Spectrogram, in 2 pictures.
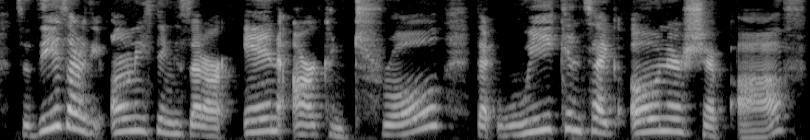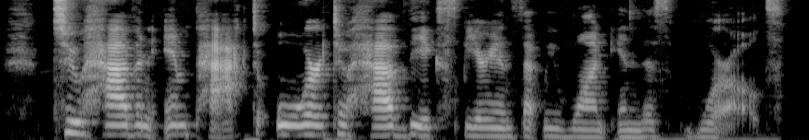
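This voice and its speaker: On a very clean recording with a silent background, a woman talks at a fairly slow pace and medium pitch, with very wide pitch swings and big swings in loudness. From South Africa. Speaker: life coach and author. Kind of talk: casual interview chat.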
